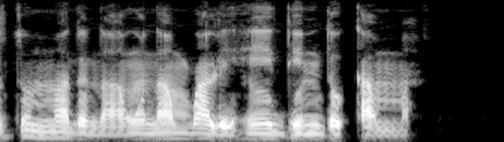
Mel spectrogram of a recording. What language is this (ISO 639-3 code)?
ibo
